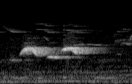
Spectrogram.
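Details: Sooty-headed bulbul song with green leafbird-style fill notes, used as a lure to draw other bulbuls and provoke rivals: one clear whistled phrase near the same pitch, two slurred swelling notes lasting about a second, over faint low background hum.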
